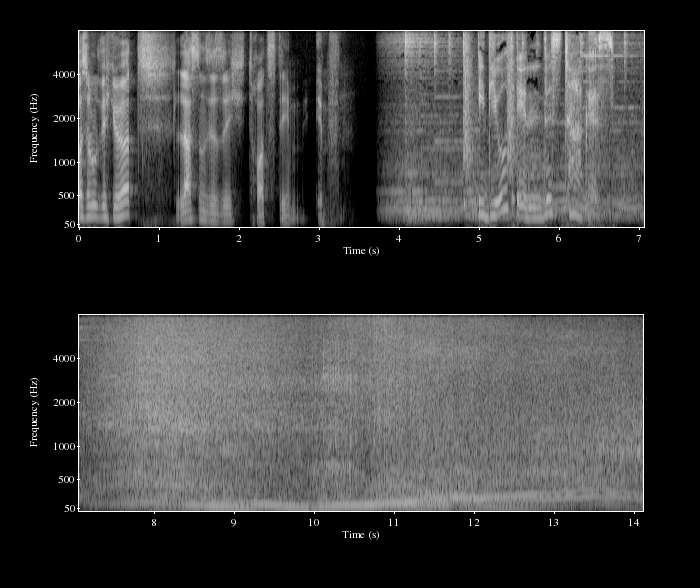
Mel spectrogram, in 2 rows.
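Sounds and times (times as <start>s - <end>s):
speech: 0.0s - 6.9s
car racing at 470 km/h on the A2 Autobahn: 7.1s - 14.0s.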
